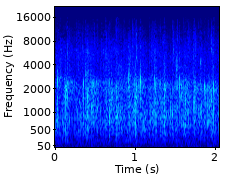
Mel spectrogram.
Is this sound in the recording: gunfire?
no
